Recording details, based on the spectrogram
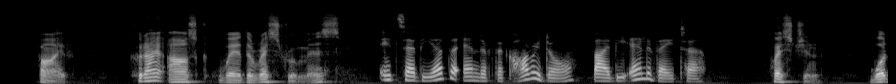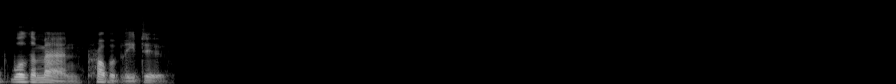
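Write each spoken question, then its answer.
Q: What will the man probably do?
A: Go to the restroom at the other end of the corridor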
